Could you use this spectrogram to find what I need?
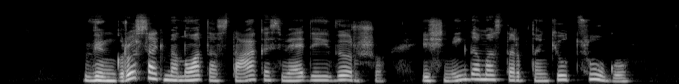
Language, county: Lithuanian, Panevėžys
